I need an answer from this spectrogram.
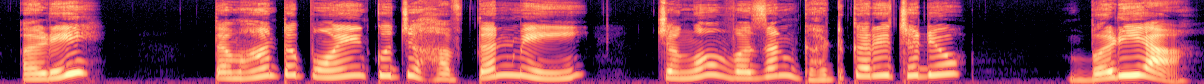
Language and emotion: Sindhi, surprised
